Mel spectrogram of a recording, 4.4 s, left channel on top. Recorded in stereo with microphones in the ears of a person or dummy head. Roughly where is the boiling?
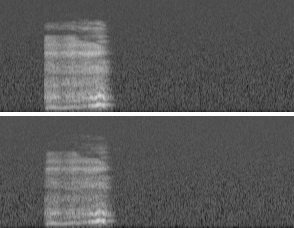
No boiling in this recording.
